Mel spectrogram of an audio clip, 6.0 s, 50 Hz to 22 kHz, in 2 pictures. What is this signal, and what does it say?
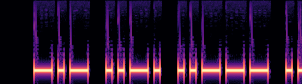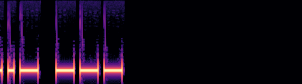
Morse code, heard as a keyed tone, about 20 wpm, 700 Hz. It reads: KF2VO
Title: USA Call Signs - 5 Characters - Repeated 3x - 20wpm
